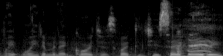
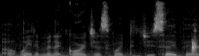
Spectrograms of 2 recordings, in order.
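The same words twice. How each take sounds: First: Hushed. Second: Soft, low, hushed imitation of husband. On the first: Retold or imitated. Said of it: "Say it again". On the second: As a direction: murmur it low and sultry. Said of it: "What he says is".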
